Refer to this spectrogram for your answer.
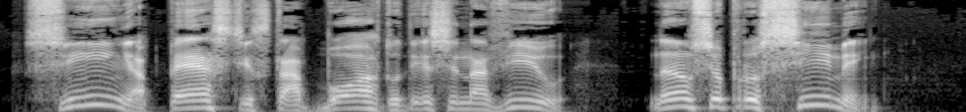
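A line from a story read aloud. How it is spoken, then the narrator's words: Crowd shouting from above. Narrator (Portuguese): Uma multidão de vozes gritou outra vez do topo das velas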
